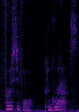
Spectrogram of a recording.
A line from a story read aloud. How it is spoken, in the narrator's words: he whispered in my ear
